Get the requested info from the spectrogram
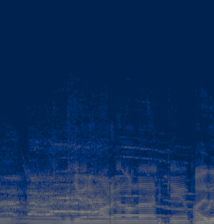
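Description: A caged country-breed rooster crowing once, a single long drawn-out call of about a second and a half that stops shortly before the end.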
